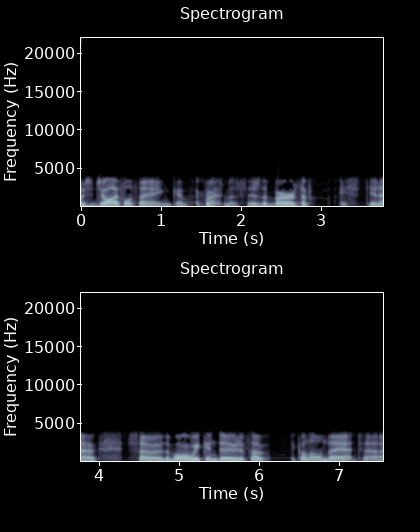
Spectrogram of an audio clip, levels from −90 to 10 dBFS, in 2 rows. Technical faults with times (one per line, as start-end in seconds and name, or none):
1.30-1.76 lost AMR speech frames
2.90-3.31 lost AMR speech frames
6.02-6.43 lost AMR speech frames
